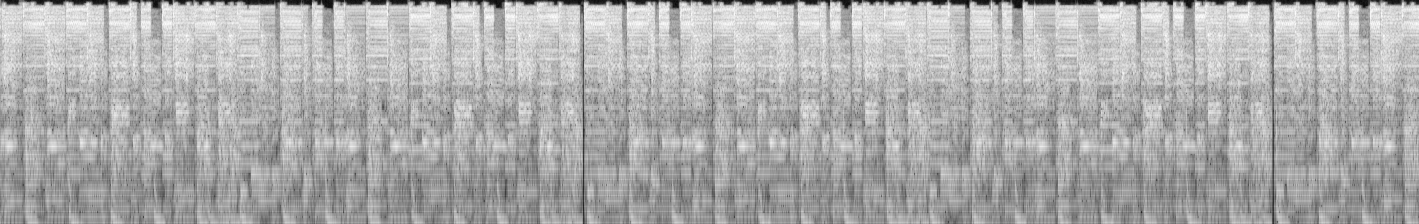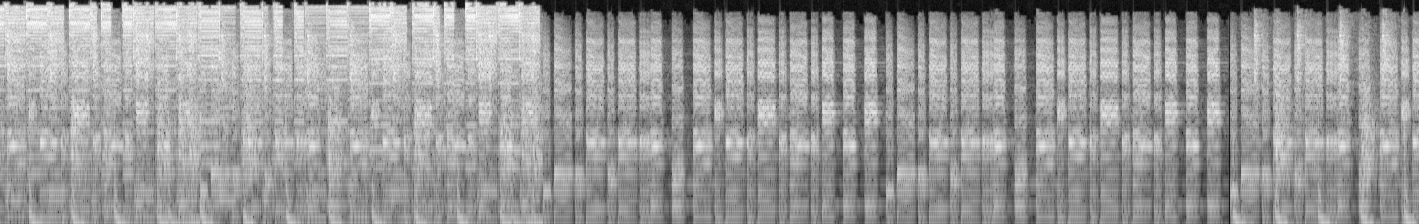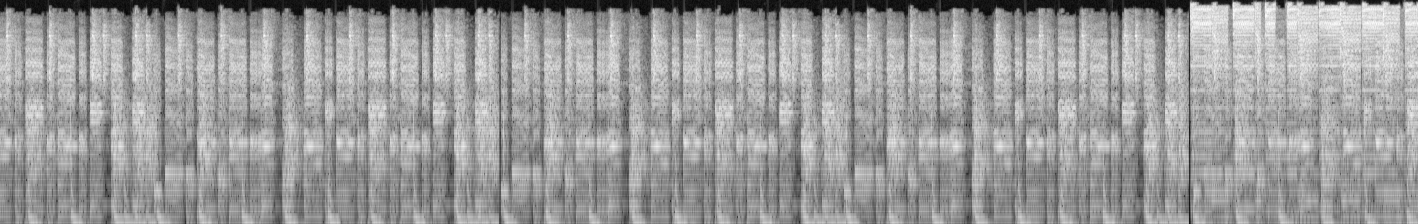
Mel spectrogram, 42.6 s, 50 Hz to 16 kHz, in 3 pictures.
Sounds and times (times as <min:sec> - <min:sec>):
Music: 0:00.0 - 0:42.5.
